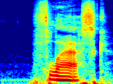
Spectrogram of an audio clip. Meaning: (noun) A narrow-necked vessel of metal or glass, used for various purposes; as of sheet metal, to carry gunpowder in; or of wrought iron, to contain quicksilver; or of glass, to heat water in, etc
- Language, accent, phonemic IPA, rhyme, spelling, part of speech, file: English, US, /ˈflæsk/, -æsk, flask, noun / verb, En-us-flask.ogg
